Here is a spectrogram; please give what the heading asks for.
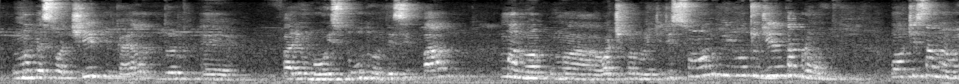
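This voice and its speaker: A woman in her late thirties from São Paulo state, earnestly telling her life story as a podcast guest, often saying "então, assim". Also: on the high side. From São Paulo state, Brazil. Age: 30s. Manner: earnest, explanatory, many "então, assim" fillers. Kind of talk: personal testimony in casual chat. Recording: echoey room, distant mic, noisy.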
